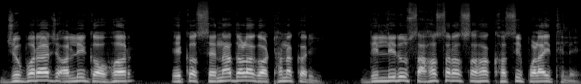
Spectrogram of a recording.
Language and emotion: Odia, neutral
